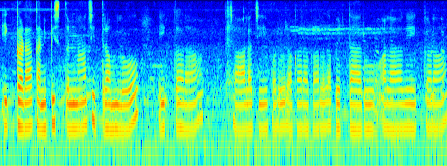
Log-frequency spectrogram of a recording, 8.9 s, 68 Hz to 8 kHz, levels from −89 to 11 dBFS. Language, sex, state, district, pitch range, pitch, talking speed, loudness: Telugu, female, Andhra Pradesh, Sri Satya Sai, 200-215 Hz, 205 Hz, 65 wpm, -20 LUFS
